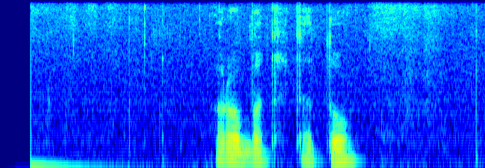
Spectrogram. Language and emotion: Russian, neutral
